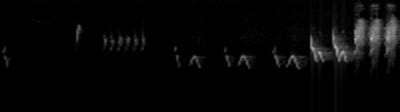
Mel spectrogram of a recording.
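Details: Common nightingale singing early in the morning to keep rivals quieter: a high tick and a fast fine trill, then repeated rising-falling whistled notes that accelerate into a loud, harsh series of rapid strokes.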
